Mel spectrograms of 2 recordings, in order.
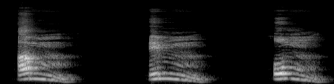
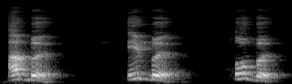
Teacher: மீம் என்பது இரு உதடுகளுடைய காய்ந்த பகுதியில் இணைய வேண்டும் பா என்பது ஈரமான பகுதியில் இணைய வேண்டும்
